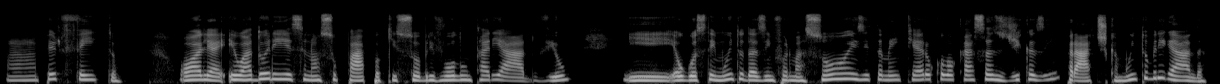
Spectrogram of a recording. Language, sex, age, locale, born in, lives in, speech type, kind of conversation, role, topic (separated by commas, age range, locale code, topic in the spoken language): Portuguese, female, 50-54, pt-BR, Brazil, United States, read, expert-assistant, asker, Como o voluntariado pode ajudar no desenvolvimento pessoal dos jovens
